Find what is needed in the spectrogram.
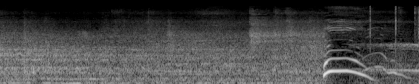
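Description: Steady noisy ice-rink ambience, then about three seconds in one loud, high-pitched shout close by that rises and falls: a spectator cheering a goal in a youth ice hockey game.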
